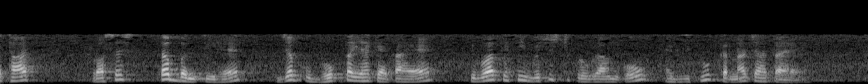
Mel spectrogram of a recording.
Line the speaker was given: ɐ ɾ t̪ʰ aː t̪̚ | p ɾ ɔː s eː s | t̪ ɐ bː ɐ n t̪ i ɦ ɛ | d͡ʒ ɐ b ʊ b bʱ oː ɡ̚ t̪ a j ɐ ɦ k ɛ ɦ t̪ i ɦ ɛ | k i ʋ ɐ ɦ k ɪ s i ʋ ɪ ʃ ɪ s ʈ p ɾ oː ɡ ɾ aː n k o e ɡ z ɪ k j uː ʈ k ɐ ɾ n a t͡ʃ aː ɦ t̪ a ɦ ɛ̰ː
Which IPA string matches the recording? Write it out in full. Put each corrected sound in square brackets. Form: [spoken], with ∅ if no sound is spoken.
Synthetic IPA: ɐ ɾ t̪ʰ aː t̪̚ | p ɾ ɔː s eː s | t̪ ɐ bː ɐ n t̪ i ɦ ɛ | d͡ʒ ɐ b ʊ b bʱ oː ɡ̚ t̪ a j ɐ ɦ k ɛ ɦ t̪ [a] ɦ ɛ | k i ʋ ɐ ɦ k ɪ s i ʋ ɪ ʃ ɪ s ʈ p ɾ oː ɡ ɾ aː [m] k o e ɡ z ɪ k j uː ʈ k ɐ ɾ n a t͡ʃ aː ɦ t̪ a ɦ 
